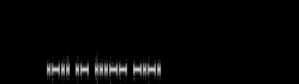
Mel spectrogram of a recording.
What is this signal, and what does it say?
Morse code, heard as a keyed tone, about 49 wpm, 700 Hz. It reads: LA3C
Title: DXCC-100 Call Signs - 4 Characters - Repeated 3x - 50wpm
